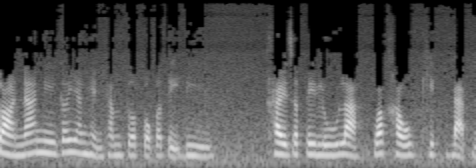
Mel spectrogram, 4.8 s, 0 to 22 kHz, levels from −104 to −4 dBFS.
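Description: Nothing stood out on listening to this speech, apart from the faint room noise sitting about 26 dB below the voice, which belongs to the recording itself.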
